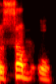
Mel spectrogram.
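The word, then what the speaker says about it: سبع: How do you say 7 Muslim ladies? Sittu. No, sab'u. Sab'u. Okay, sab'u muslimatin.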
